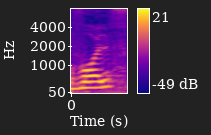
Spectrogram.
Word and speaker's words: Wolff: Mi papá fue Federico Wolf, o Wolf, si lo pronunciamos en alemán, y sí, fue un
